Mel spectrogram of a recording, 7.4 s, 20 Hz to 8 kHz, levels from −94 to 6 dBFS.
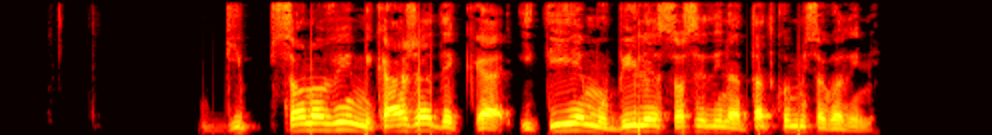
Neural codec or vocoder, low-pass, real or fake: none; 7.2 kHz; real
